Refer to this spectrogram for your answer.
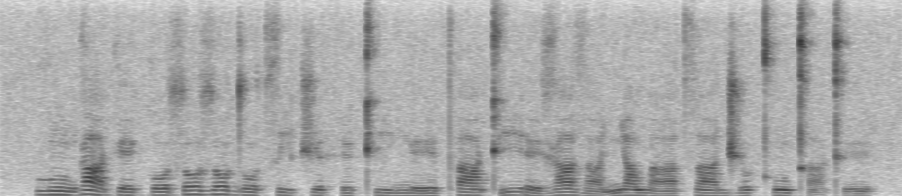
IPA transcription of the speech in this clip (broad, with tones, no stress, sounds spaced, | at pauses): ɣ ũ˨ ɡ a˦˨ k e˨ k o˨ s o˦ z o˦ d o˨ t͡s i˨ t͡ʃ ɪ˨ h ɪ˨ kʰ i˨ ŋ eː˨ pʰ a˦ kʼ iː˦ ɾ e˨ ɣ a˦ z a˨ ɲ a˦ w aː˨ t͡s a˦ d͡ʒ ʊ˦ kʰ ũ˦ kʰ a˨ kʰ ɪ˦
